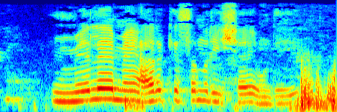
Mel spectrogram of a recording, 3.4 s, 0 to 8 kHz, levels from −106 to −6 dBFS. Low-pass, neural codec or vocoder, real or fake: 7.2 kHz; none; real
